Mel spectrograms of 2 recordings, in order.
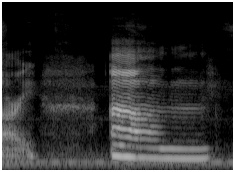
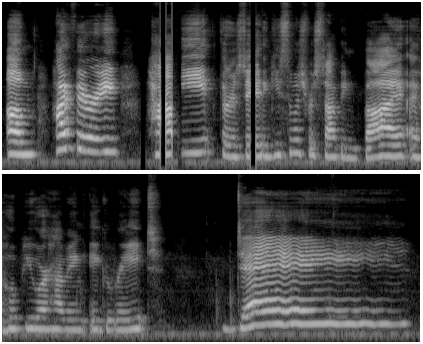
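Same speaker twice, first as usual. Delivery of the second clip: ordinary delivery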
